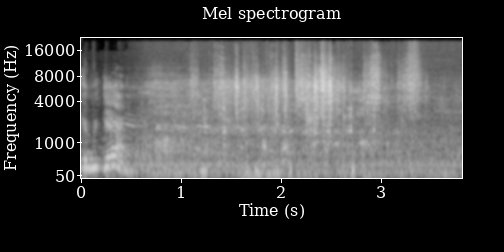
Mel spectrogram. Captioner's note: laughter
